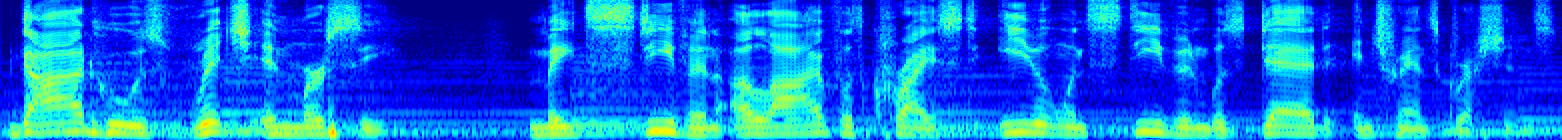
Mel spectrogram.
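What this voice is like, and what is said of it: Slow, deliberate reading. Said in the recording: “read it slowly”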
